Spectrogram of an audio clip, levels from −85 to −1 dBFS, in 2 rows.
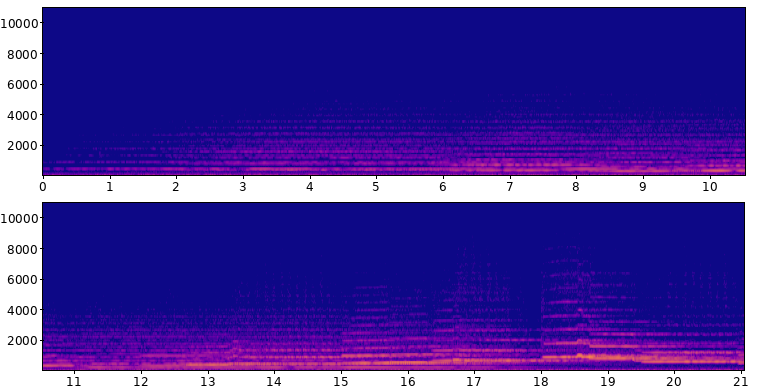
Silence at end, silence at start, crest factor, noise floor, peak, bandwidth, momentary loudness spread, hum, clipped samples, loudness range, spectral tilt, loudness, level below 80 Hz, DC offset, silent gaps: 0 s; 0 s; 20 dB; -63 dBFS; -22 dBFS; 9.6 kHz; 19 LU; none; under 0.1%; 18 LU; -6 dB/octave; -41 LUFS; -60 dBFS; under 0.1%; none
